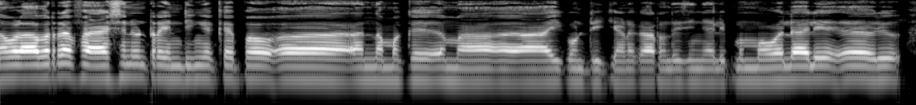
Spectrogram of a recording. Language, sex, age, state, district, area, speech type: Malayalam, male, 45-60, Kerala, Kozhikode, urban, spontaneous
